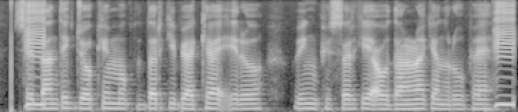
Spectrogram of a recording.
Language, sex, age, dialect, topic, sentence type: Hindi, male, 25-30, Garhwali, banking, statement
